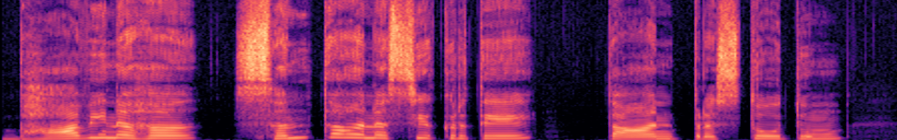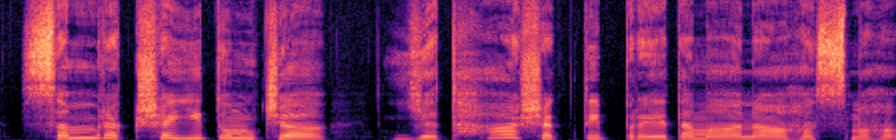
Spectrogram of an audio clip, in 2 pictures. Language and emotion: Sanskrit, sad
